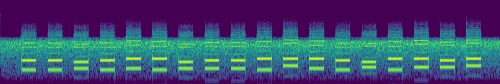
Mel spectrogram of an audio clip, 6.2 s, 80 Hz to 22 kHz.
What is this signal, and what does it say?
DTMF, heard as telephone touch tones, dialled by machine, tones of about 180 ms, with phone line noise. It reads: 2242634553#627398#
